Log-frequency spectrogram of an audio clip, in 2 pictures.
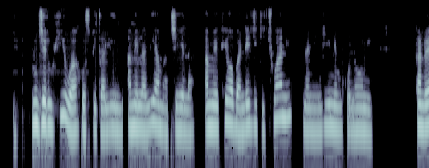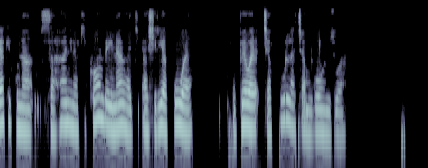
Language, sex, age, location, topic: Swahili, female, 18-24, Kisumu, health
